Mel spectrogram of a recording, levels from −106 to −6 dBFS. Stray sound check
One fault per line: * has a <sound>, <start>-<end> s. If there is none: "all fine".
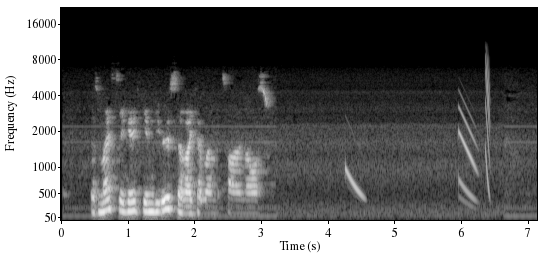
* has a chirp, 4.3-4.6 s
* has a chirp, 6.0-6.5 s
